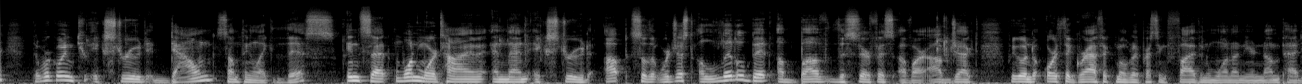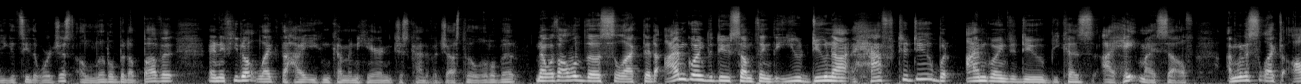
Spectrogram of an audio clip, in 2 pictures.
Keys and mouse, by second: 0.4 e, 4.2 click, 4.6 e, 7.5 middle click, 7.5 click, 7.9 middle click, 8.9 KP_5, 9.0 KP_1, 9.9 shift+middle click, 12.0 shift+middle click, 13.8 click, 14.8-17.4 drag, 18.1 middle click, 18.4 alt+click, 21.2 middle click, 22.6 alt+shift+click, 23.8 middle click, 23.9 click, 24.9 alt+shift+click, 25.4 alt+shift+click.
